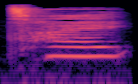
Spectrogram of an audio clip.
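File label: "cai1", Chinese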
